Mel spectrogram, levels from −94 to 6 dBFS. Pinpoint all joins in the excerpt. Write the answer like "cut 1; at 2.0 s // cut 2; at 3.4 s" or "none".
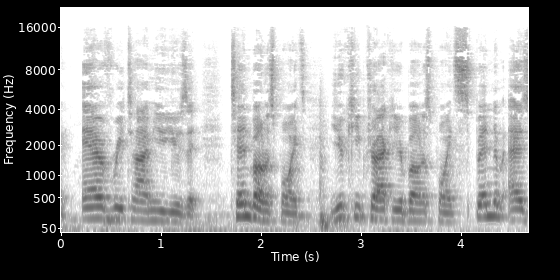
none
